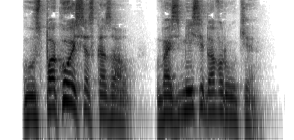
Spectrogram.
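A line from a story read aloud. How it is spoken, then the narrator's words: Harsh bark. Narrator (Russian): Довольно жестко гаркнул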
